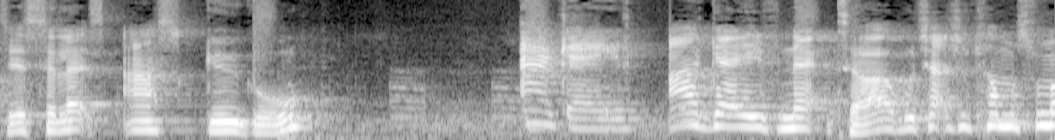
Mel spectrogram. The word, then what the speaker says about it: agave: It is in the aisle in the supermarkets next to honey, and I've always wanted to know how to pronounce this, so let's ask Google. Agave nectar, which actually comes from a plant called the Blue Weber agave plant.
